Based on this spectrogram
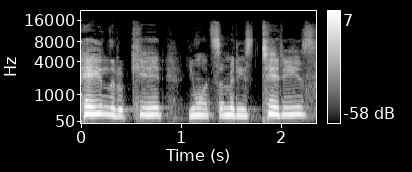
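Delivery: very high street catcall. Retelling how women on the street called out: imitating a woman on the street. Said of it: "these women on the streets being like".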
